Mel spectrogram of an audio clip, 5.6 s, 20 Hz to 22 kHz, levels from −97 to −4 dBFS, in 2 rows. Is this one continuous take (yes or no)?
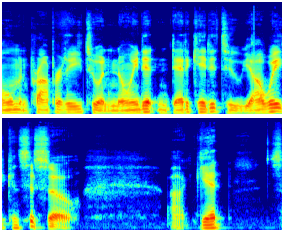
no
